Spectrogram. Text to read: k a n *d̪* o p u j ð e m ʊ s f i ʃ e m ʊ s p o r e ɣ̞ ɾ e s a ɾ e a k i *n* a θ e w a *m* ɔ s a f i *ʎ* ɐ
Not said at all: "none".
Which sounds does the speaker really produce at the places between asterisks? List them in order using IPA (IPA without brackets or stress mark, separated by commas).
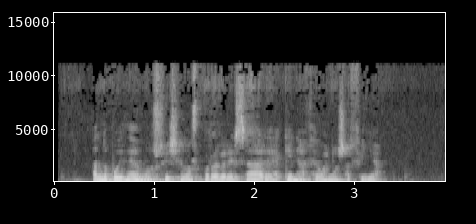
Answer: d̪, n, n, ʎ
